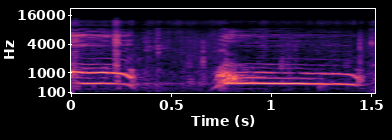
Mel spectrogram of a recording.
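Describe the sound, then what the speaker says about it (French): A dog that charges at a rider on an electric unicycle along a bumpy country trail lets out two drawn-out, whining, howl-like cries close by, with a short gap between them. "Oh, il y a le chien, il t'attaque,"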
